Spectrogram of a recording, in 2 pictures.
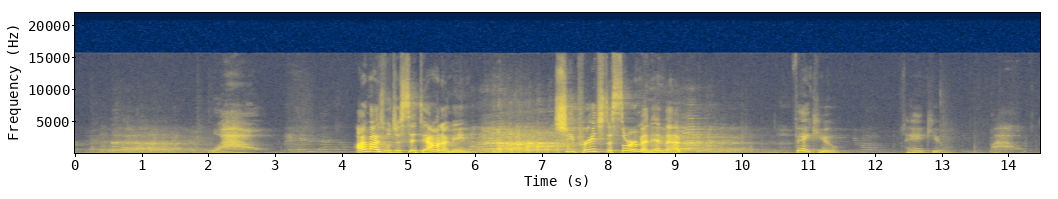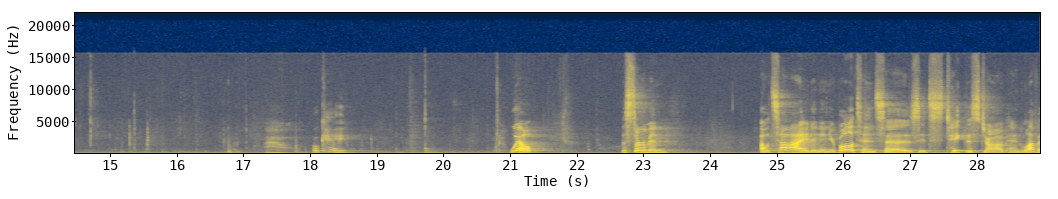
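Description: A middle-aged woman speaks through a microphone in a large echoing hall, pausing between phrases.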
